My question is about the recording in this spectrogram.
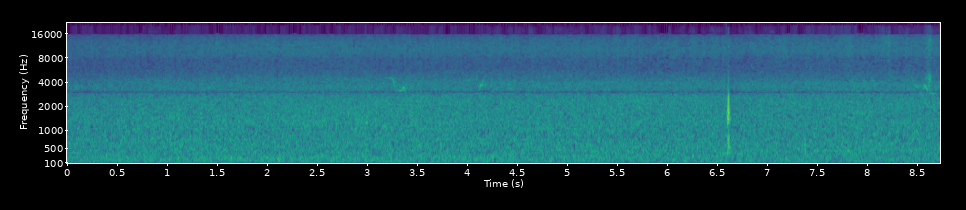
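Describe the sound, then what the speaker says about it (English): A noisy creek rushes steadily along the Twin Creeks Trail in the Great Smoky Mountains, a broad, even wash of flowing water with one sharp click partway through. "Here's the Noisy Creek."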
